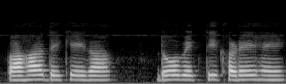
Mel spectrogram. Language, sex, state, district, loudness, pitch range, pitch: Hindi, female, Rajasthan, Jaipur, -17 LUFS, 205-215 Hz, 210 Hz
